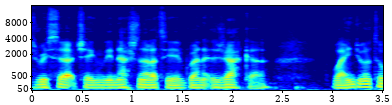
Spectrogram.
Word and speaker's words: Xhaka: I think that is someone, by the way, who should be pronounced Xhaka. I think that is a Zh.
